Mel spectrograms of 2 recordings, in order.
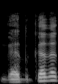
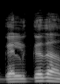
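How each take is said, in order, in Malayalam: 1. ഈ കൂട്ടക്ഷരം d ശബ്ദത്തോടെയാണ് പറയുന്നത്. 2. ഈ കൂട്ടക്ഷരം l ശബ്ദത്തോടെയാണ് പറയുന്നത്. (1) "ഗൽഗത എന്നൊരു വാക്കില്ല, ഗദ്ഗത" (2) "ഗൽഗത എന്നാണോ? ... അങ്ങനെയല്ല"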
